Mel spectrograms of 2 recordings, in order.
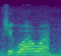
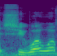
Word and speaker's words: Chihuahua: estoy haciendo así de Chihuahua porque la gente aquí habla así así pronuncia la la che la ch se dice leche muchacho Chihuahua platicando con las personas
